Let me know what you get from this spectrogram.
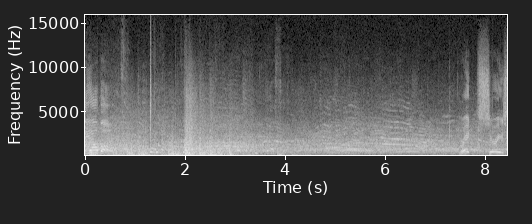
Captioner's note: applause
